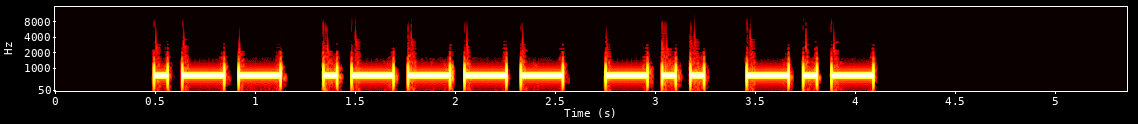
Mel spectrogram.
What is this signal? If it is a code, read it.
Morse code, heard as a keyed tone, about 17 wpm, 700 Hz. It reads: W1DK
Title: USA Call Signs - 4 Characters - 17wpm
